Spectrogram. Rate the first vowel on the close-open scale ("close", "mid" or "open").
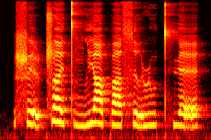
mid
